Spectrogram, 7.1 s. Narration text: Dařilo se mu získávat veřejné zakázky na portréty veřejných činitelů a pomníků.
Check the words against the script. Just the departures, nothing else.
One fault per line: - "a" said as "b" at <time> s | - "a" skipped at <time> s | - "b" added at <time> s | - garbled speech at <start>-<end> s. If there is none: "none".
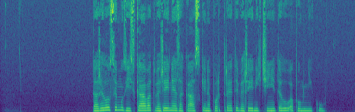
none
